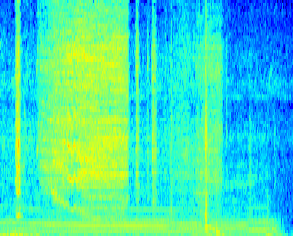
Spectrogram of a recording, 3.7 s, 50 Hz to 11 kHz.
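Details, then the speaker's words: Mercedes 300SL R129 with repaired roof control module, windows closing during roof operation: smooth motor whine rising slightly as glass goes up, soft stop at top; normal window operation. "both windows are closed as we see it okay all the same thing for roof to be opened up so we hit the switch windows obviously follow they go down first"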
